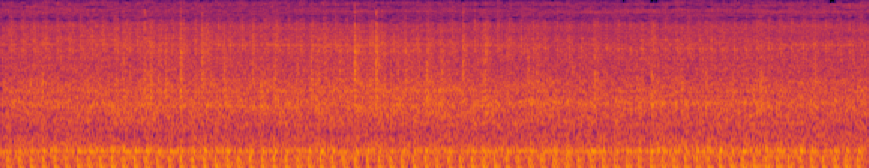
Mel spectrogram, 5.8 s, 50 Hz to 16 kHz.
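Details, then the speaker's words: 2007 Honda CT110, all factory, just bought after sitting three years, idling with the cam chain adjusted as far as it goes: a light, even ticking clatter of about three per second; still cam chain noise, and the owner plans to check how loose it is. "But, it's a little bit noisy. But, these things run forever, so I can't see it having a problem."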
